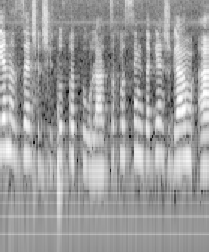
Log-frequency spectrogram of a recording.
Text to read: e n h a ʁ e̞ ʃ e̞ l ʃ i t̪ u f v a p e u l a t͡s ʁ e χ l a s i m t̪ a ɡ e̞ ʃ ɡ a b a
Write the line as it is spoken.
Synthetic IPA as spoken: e n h a z e̞ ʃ e̞ l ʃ i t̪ u f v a p e u l a t͡s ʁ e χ l a s i m d̪ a ɡ e̞ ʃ ɡ a m a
